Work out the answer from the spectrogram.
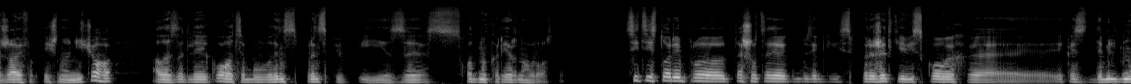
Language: Ukrainian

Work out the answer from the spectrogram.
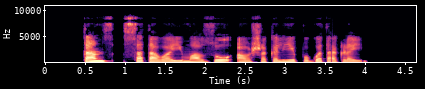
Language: Pashto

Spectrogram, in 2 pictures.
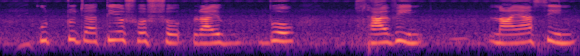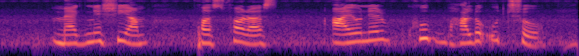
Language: Bangla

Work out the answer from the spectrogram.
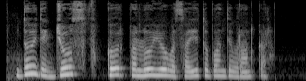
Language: Pashto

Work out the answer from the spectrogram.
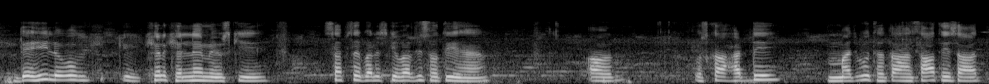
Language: Urdu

